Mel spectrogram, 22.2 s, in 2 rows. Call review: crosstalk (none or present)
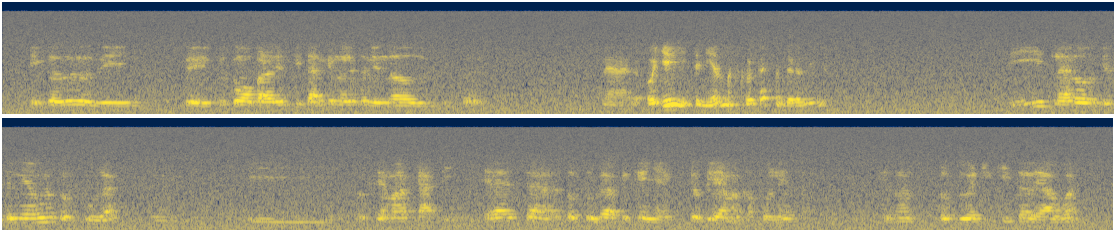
none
